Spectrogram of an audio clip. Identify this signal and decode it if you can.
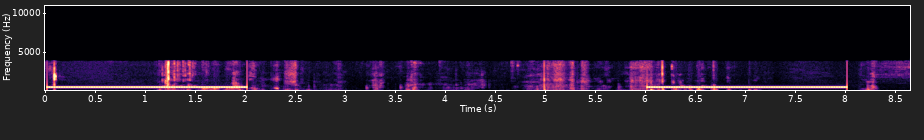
Ringback tone (North America), 440 + 480 Hz.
